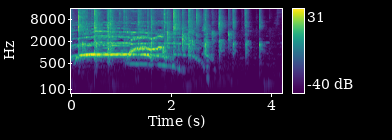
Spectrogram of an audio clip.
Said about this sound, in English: So, can we give these wonderful ladies a round of applause, please?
